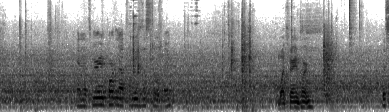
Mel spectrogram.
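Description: A cordless drill whirs as it drives bolts.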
